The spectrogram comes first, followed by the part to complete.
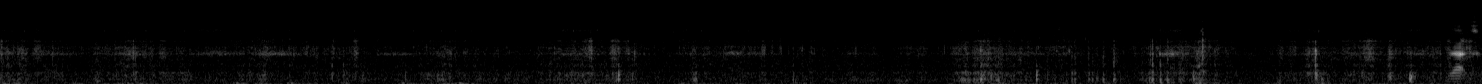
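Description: Faint, soft splashes and handling knocks at the water's surface as a hooked snook is brought in, thickest in the second half, over a quiet steady background.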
